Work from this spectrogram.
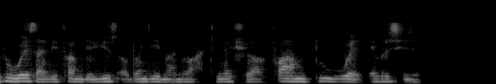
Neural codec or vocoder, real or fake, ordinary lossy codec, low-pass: codec, 16 kHz, 4 kbps, FreqCodec, smaller model; fake; AAC, 32 kbps; 7.2 kHz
